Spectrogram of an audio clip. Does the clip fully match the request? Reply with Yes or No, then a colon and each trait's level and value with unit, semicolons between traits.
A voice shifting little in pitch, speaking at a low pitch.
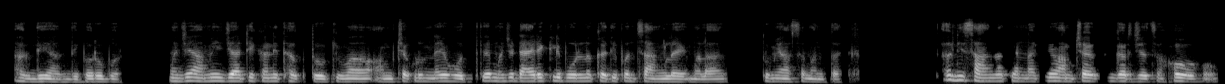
No: narrow, 2.3 semitones; medium, 145 Hz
